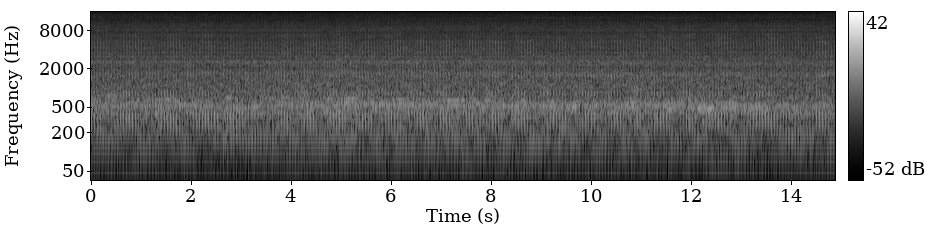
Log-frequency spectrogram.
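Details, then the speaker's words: 2012 Piaggio Typhoon 125cc scooter after carburetor float setting, idle mixture screw being adjusted for highest RPM: small engine ticking over at a steady, even idle with no hunting or stutter; normal idle, mixture sounds right. "I think that sounds pretty good. Yeah, come out the full 2 turns, slowly turn it in. Starts to stutter a little bit."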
